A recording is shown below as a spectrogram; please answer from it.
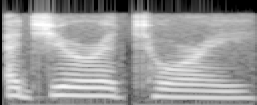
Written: adjuratory

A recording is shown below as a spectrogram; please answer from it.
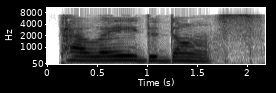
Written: palais de danse

